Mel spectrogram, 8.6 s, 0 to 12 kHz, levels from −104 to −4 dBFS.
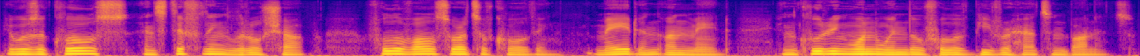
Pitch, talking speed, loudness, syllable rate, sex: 125 Hz, 180 wpm, -17 LUFS, 5.1 syllables/s, male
